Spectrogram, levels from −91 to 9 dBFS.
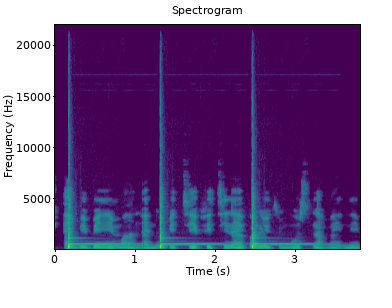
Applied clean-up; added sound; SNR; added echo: none; Tabla; -5 dB; none.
